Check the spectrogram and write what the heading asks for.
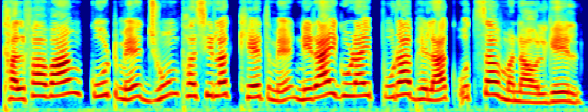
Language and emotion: Maithili, neutral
